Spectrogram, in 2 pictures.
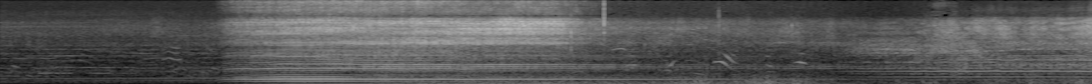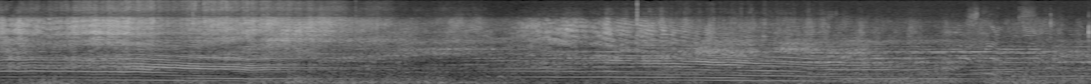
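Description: Engine and propeller of a large radio-controlled model aircraft flying overhead. The sound comes in suddenly about two seconds in, and its pitch slides down and back up several times as the model passes and manoeuvres.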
